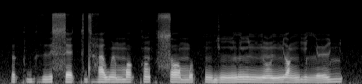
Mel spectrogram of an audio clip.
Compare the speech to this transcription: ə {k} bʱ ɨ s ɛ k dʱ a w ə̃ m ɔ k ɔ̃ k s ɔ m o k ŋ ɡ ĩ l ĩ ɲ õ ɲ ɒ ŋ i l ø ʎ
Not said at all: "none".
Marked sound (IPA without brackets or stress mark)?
k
